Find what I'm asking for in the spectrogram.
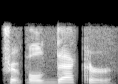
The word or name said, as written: triple-decker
